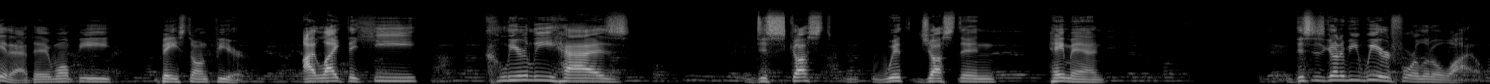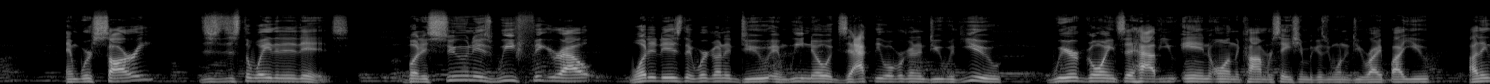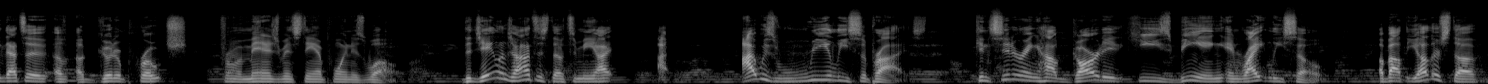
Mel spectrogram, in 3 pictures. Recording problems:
voice in the background; faint; throughout; 25 dB below the speech
abrupt cut into speech; at the start

